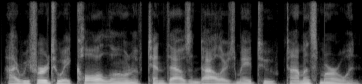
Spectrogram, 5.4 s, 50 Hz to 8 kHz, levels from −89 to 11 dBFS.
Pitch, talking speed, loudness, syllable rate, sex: 110 Hz, 155 wpm, -20 LUFS, 3.7 syllables/s, male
